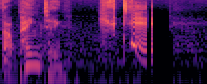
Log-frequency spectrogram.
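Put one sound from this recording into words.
A young woman asks a short question with surprise.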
